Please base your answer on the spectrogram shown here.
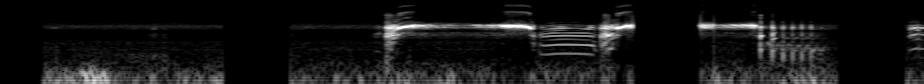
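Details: Royal albatrosses at a breeding site during a courtship interaction between two birds: bursts of harsh braying calls and a short arching moan, broken by silent gaps, over a constant high wind hiss.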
